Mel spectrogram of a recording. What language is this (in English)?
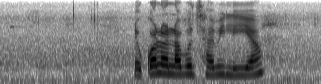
Tswana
